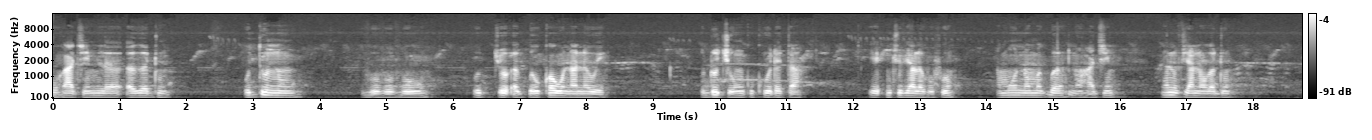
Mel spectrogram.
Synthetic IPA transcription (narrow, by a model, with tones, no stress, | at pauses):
wo˦ɦa˨d͡ʑi˦mlə˨ə˨ɣə˦ɖũ˦ | wo˦d̪o˦nũ˦ | vo˨vo˨vo˨wo˦ | wo˦t͡ʃo˦ʔə˨ɡ͡bə˦˨wo˦kɔ˦wo˦nã˨nə̃˦wo˨e˨ | wo˦ɖo˦d͡ʒo˨ŋũ˦ku˦ku˦wo˦ɖə˦t̪a˦ | je˦ŋũ˦t͡ʃu˦vi˦a˨lə˨vo˨fo˦ | a˨mə˦wo˦nɔ̃˦mə̃˨ɡ͡bə˦nɔ̃˨ɦa˨d͡ʑi˦m | ɲɛ̃˦nũ˦vi˦a˨nɔ̃˨ɣə˦ɖũ˦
